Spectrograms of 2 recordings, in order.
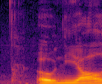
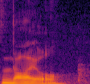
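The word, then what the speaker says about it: Nihal: Queen f6 looks attractive onie all is pronounced Nile oh so it's Nile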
